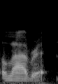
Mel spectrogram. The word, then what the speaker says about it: elaborate: nest elaborate library closed elaborate just three syllables elaborate elaborate yeah okay good right so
